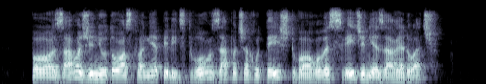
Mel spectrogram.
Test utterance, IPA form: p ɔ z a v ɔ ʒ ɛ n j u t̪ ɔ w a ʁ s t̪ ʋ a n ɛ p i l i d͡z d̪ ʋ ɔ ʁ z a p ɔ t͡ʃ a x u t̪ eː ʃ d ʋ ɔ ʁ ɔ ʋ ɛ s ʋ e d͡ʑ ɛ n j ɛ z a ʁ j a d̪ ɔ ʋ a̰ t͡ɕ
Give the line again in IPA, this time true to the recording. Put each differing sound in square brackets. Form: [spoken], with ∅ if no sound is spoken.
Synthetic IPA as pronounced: p ɔ z a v ɔ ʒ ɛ n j u t̪ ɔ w a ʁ s t̪ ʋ a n ɛ p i l i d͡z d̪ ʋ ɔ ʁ z a p ɔ t͡ʃ a x u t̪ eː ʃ d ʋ ɔ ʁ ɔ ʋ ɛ s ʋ e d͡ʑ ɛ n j ɛ z a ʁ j a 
